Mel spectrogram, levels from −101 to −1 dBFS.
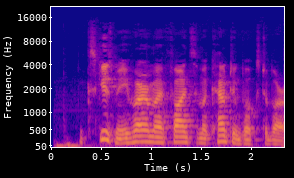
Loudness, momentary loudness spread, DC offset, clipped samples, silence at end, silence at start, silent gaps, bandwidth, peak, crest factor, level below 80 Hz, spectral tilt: -32 LUFS; 10 LU; under 0.1%; under 0.1%; 0 s; 0.05 s; none; 12.5 kHz; -14 dBFS; 18 dB; -58 dBFS; -6 dB/octave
